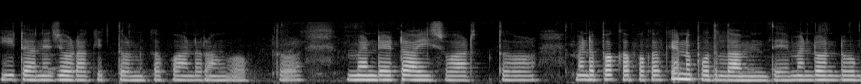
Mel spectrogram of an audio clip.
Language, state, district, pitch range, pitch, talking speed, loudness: Gondi, Chhattisgarh, Sukma, 200-210 Hz, 205 Hz, 130 wpm, -19 LUFS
